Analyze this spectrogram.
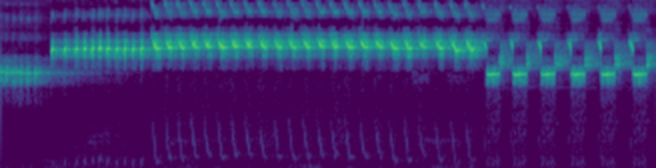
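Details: A yellow golden canary sings a training song. A low roll steps up into a long, even run of rapid high pulses, then ends in a bouncing two-pitch trill of clear, repeated notes.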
